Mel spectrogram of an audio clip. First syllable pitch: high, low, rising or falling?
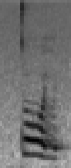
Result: falling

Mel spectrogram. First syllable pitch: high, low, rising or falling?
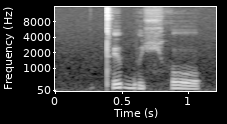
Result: rising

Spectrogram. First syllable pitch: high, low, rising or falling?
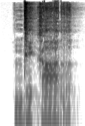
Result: high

